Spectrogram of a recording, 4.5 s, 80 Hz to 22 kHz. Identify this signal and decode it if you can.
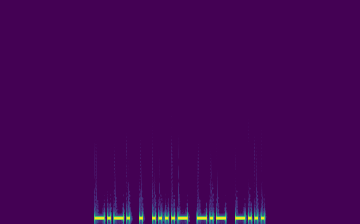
Morse code, heard as a keyed tone, about 30 wpm, 700 Hz. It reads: CE4KB
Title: Code Groups - 5 Letter:Numbers - 30wpm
